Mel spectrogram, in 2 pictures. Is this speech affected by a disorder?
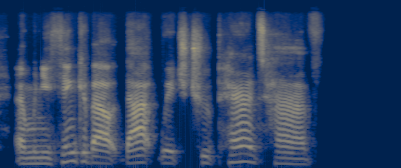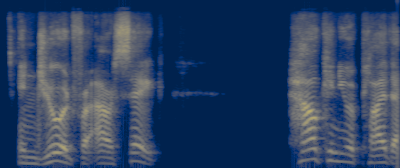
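No.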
